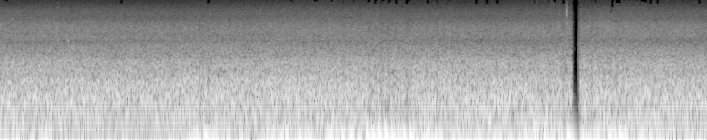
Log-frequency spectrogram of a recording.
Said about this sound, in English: As per usual, it's pretty windy in Woolacombe. I've got a bit more shelter on Puttsborough Sands.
